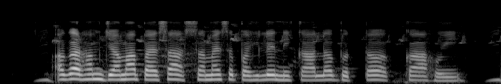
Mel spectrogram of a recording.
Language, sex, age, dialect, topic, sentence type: Bhojpuri, female, 25-30, Western, banking, question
